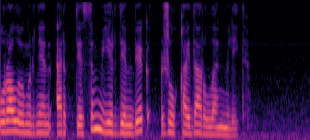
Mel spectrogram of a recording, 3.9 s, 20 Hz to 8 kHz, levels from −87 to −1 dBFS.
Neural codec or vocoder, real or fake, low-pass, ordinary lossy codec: none; real; 7.2 kHz; none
